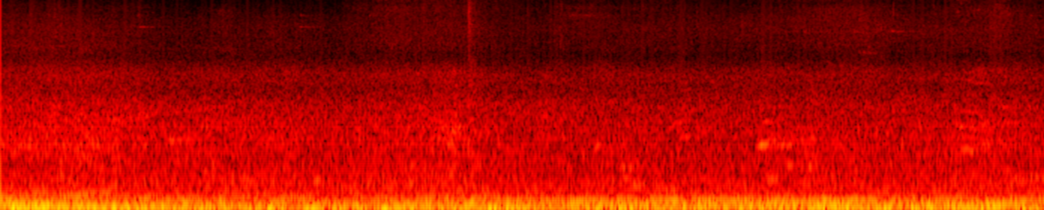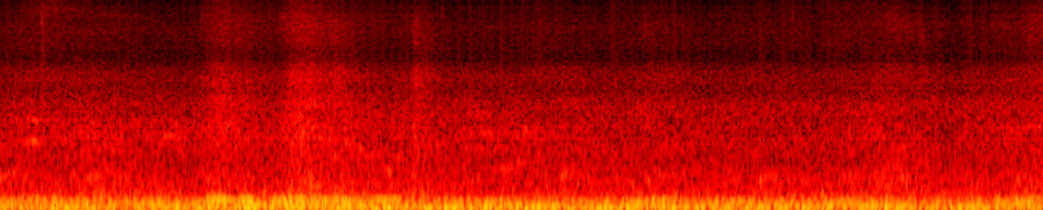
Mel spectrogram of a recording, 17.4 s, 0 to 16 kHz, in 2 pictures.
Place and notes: Sitting in the park, In children's play area, Environmental sounds, Motorcycle sound, Traffic Sound, Binaural recordings, Zoom H4n+ Soundman OKM II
